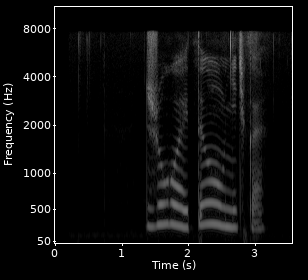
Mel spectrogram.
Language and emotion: Russian, positive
